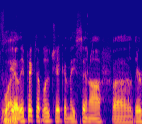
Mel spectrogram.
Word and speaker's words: Lucic: Lucic. Yeah, Lucic.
